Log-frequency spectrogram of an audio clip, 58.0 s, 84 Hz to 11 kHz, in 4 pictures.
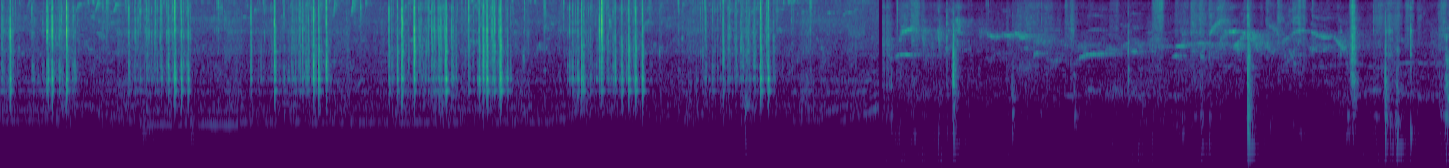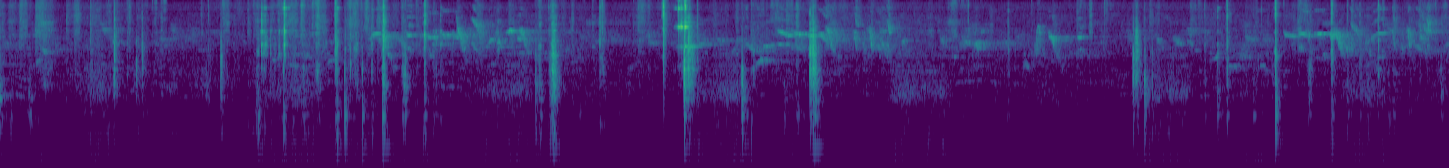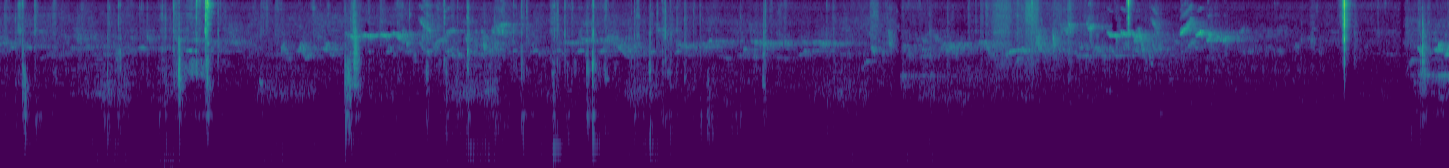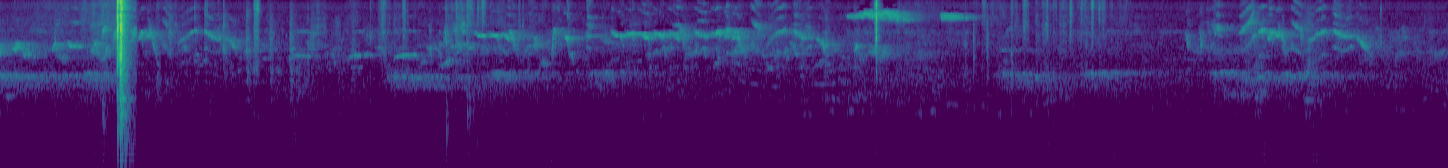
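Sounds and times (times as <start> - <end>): plastic parts clicking and clattering: 0.0 - 8.0.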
